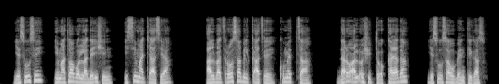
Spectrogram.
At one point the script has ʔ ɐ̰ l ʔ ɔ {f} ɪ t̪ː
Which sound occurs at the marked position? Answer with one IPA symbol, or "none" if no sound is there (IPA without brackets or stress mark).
ʃ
